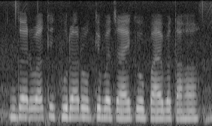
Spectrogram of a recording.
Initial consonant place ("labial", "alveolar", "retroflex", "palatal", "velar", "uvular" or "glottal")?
velar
